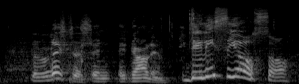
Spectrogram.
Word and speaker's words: delizioso: Delicioso.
